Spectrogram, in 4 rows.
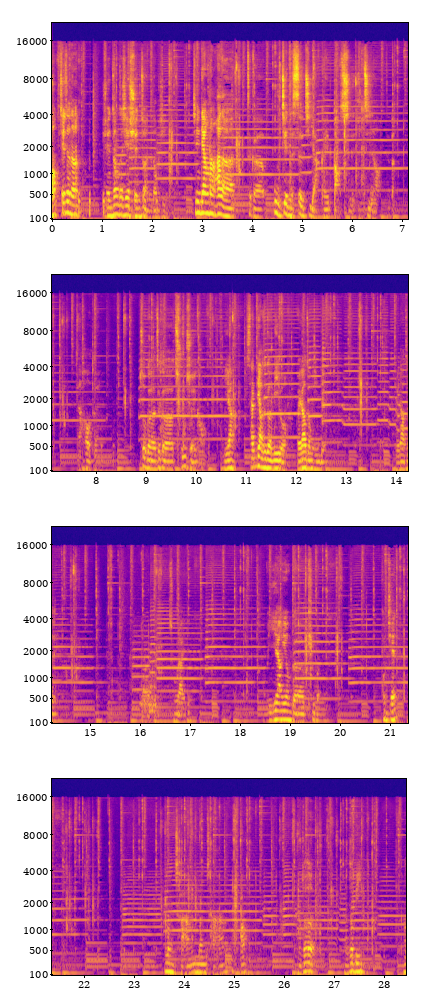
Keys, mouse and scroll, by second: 0.3-0.7 scroll up 1, 0.7 shift+click, 1.9-2.4 middle drag, 2.4 ctrl+s, 2.8 g, 3.0 shift+middle click, 3.6 g, 4.6-5.6 shift+middle drag, 5.6 scroll down 1, 5.9 alt+middle click, 6.1-6.6 scroll up 2, 6.8 shift+click, 7.0 shift+middle click, 7.2 g, 8.5 ctrl+s, 8.6 shift+a, 9.0 click, 9.3-9.6 scroll up 1, 9.6 shift+a, 10.2 scroll up 1, 10.3 shift+d, 10.7 g, 10.9 click, 11.6 click, 11.9 right click, 12.7 click, 13.3 shift+s, 14.6 g, 15.5 middle click, 16.3 g, 18.2 middle click, 18.3-21.6 typing, 21.4 middle click, 24.7 middle click, 25.0 ctrl+s, 25.4-26.1 middle drag, 26.1 ctrl+2, 26.3 middle drag, 26.6 Tab, 26.9 ctrl+r.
